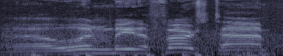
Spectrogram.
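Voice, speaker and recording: An actor playing a gruff, dry-witted American outlaw cowboy in a video game, with a laconic, sardonic drawl. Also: male voice, sits high, lively intonation, takes it slowly, noisy background. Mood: skeptical. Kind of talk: video game cutscene acting.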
